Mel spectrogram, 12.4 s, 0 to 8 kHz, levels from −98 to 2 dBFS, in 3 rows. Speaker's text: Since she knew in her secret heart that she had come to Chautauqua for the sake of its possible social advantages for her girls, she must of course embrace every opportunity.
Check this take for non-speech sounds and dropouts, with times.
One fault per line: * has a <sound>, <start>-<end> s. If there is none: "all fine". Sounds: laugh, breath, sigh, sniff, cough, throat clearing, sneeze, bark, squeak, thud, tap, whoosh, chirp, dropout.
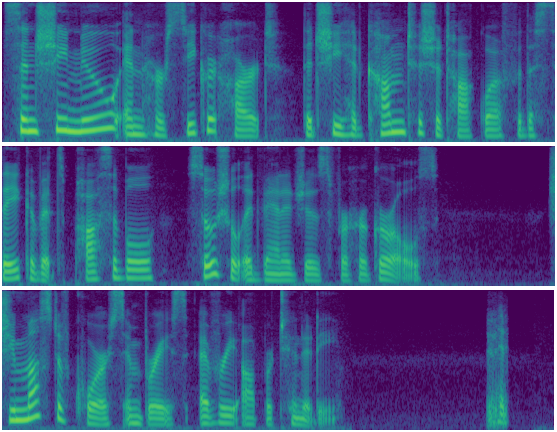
* has a laugh, 11.9-12.1 s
